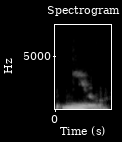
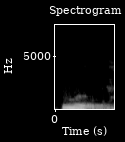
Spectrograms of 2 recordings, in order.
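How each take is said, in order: First: The word does not sound like a moo. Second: The word sounds like a cow's moo. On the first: This is how it is said in physics classes. The speaker calls it wrong. "you might have heard it pronounced mu" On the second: This is the proper Greek name of the letter. The speaker calls it right. "the proper pronunciation is mu, as in the cow mooing"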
